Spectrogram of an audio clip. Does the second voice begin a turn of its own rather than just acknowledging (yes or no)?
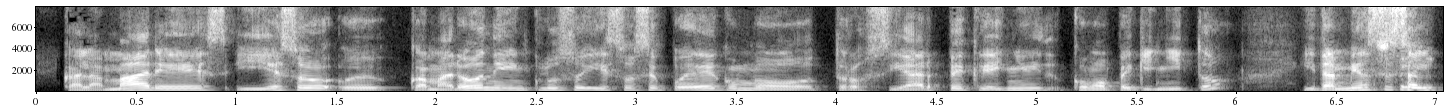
no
